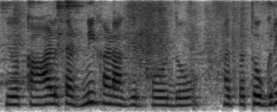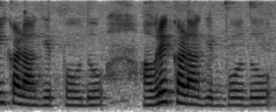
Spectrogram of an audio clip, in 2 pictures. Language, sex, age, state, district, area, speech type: Kannada, female, 18-30, Karnataka, Mandya, rural, spontaneous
